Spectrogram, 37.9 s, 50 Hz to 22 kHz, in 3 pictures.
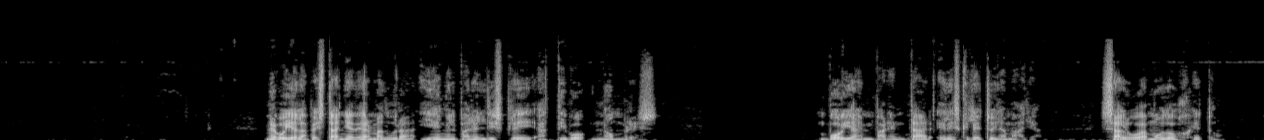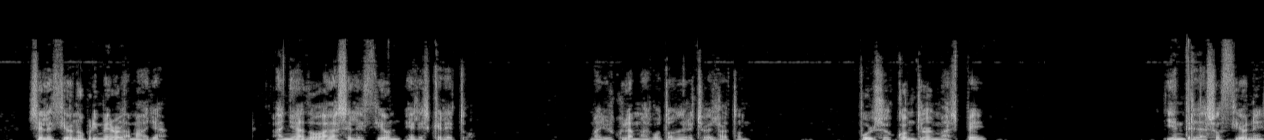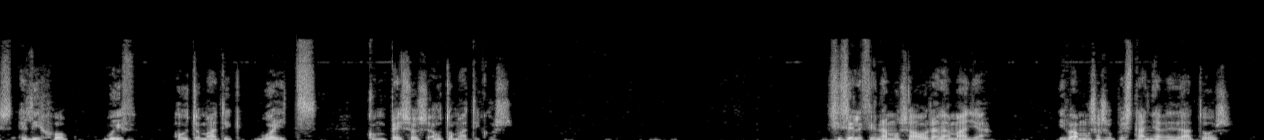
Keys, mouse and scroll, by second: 3.8-7.4 drag, 10.8 Tab, 13.0-14.8 right drag, 18.2-19.9 right drag, 21.3 ctrl+p, 34.0-35.8 right drag, 37.8-37.9 drag.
